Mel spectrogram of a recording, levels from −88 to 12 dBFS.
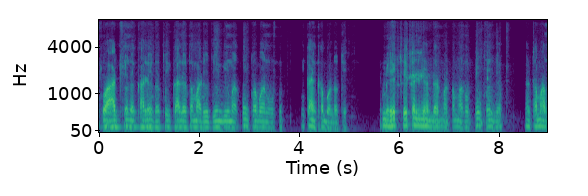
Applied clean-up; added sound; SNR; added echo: neural mask model RNNoise.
